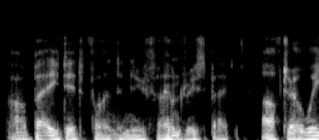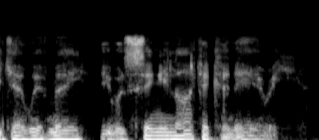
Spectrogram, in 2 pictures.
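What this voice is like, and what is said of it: Impression of Peter Blexley. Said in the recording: “that is your prerequisite impression ... my terrible impression of him”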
